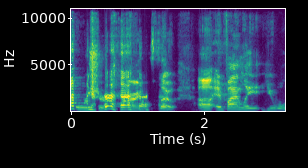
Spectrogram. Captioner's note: all laughing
